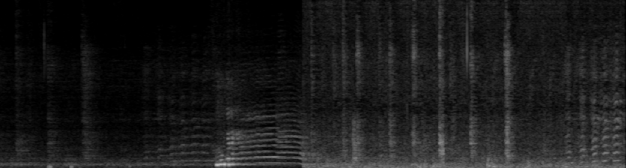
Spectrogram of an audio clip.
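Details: Female goat in heat, restless and bleating while trying to get outside to the buck; one rising, harmonic bleat about a second long, followed by broad rustling and handling noise.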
